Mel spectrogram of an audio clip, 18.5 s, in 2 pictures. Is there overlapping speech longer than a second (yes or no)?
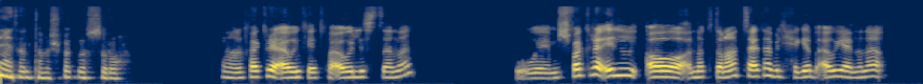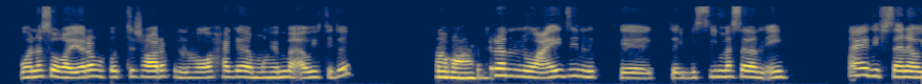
no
